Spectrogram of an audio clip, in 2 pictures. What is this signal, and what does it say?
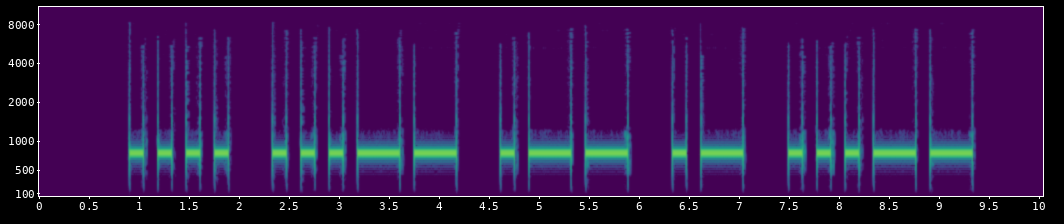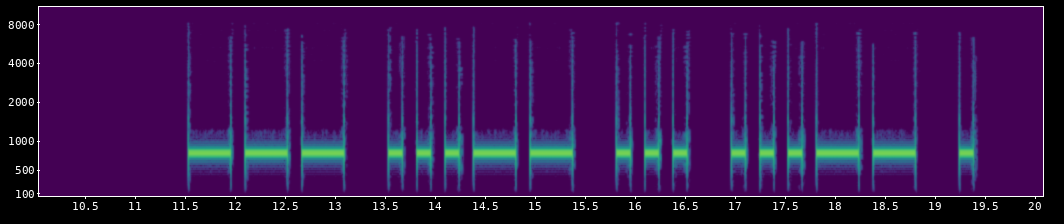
Morse code, heard as a keyed tone, about 8 wpm, 800 Hz. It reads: H3WA3 O3S3E
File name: LEZIONI / 4 Q1S3 8wpm 3037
